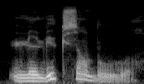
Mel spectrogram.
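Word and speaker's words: Luxembourg: You don't pronounce the M at all. It's this nazal. Okay. Luxur. Luxbour.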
